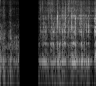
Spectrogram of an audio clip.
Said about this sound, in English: Who has a fucking drink and is slurping it on mic? That slurp's going in the episode.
